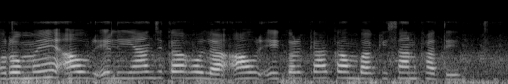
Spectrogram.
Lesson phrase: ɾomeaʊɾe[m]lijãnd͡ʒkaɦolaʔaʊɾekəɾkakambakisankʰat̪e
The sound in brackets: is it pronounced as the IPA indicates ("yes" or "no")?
no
